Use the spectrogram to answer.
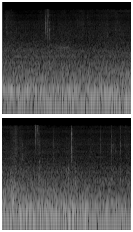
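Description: A car drives along a road on the way to work, heard as a steady, loud low rumble of road and engine noise at a constant level, with no voices.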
